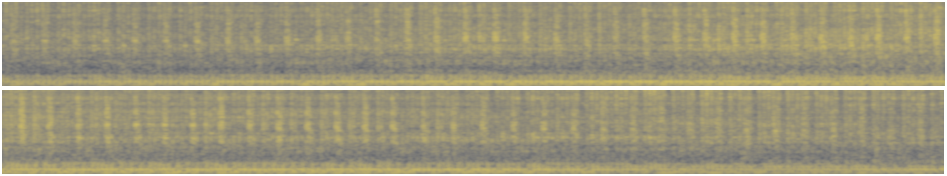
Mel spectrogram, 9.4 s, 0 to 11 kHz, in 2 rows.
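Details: Freshly rebuilt Kawasaki KZ1300 motorcycle engine idling with a deep lumpy rumble and an odd repeating knock, about three or four a second; cause unknown.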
